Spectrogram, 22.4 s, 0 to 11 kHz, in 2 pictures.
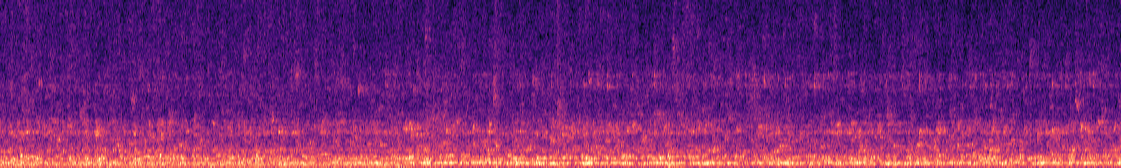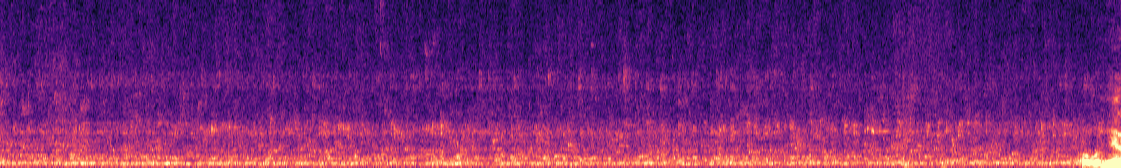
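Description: A small sump pump runs on a 150 gallon fish tank, pouring water in a constant gentle trickle and splash with a low mechanical hum, steady throughout.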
